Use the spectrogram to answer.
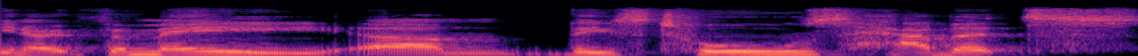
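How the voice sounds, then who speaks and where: A woman with an Australian accent speaks in an energetic tone. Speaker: keynote speaker. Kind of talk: interview.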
